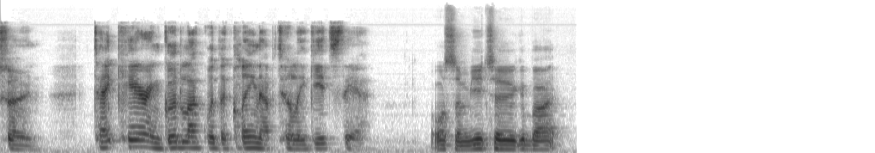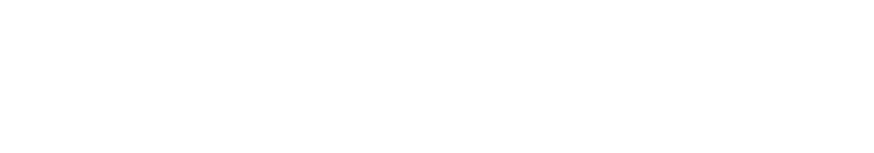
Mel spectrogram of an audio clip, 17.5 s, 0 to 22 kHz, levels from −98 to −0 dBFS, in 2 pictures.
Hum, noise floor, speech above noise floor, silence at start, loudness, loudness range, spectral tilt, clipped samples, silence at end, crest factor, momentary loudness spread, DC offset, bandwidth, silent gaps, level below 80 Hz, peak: none; -63 dBFS; 38 dB; 0 s; -24 LUFS; 8 LU; -2.5 dB/octave; under 0.1%; 11.9 s; 24 dB; 12 LU; under 0.1%; 19 kHz; none; -70 dBFS; -8 dBFS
